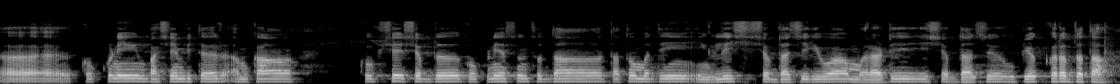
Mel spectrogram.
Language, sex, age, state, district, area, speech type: Goan Konkani, male, 45-60, Goa, Canacona, rural, spontaneous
